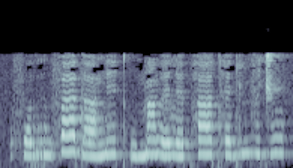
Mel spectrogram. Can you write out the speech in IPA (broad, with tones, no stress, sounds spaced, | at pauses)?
f ɔ˨ r u˨ f aː˦ d aː˨ ŋ eː˦ kʰ u˨ m ã˦ β ɛ˨˦ l ɛ˨˦ pʰ aː˦ tʰ ɛ˦ ɡ i˦ ŋ v ɪ˦ d͡ʒ ʊ˦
